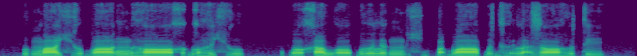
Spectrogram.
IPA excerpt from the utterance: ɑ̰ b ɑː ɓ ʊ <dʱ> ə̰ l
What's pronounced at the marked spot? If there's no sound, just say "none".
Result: dʱ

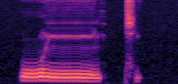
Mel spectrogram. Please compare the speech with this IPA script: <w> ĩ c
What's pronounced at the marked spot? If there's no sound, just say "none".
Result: w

